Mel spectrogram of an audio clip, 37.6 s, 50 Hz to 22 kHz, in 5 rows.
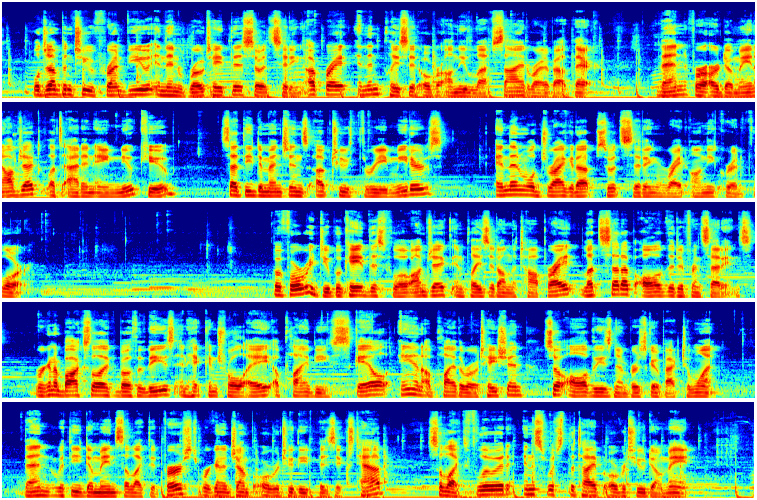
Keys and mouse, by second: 0.2 KP_1, 1.4 shift+middle drag, 1.7 r, 3.4 g, 5.7 shift+a, 10.2 click, 11.7 z, 12.3 g, 15.8 g, 17.0 g, 18.0 g, 22.4-22.9 drag, 23.4 ctrl+a, 30.3 click, 34.6 click, 35.4-36.7 drag.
